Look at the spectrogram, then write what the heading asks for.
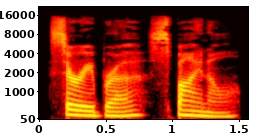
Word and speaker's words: cerebrospinal: Emphasize spy and keep null light.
